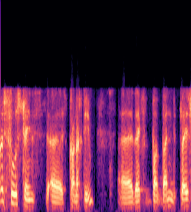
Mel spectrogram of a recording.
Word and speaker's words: Connacht: Is that how you pronounce the team's name? Uh Connacht, yeah. Well, it depends if if you want to throw an Irish accent in, uh Connacht or Connacht is depends what part of part of Ireland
